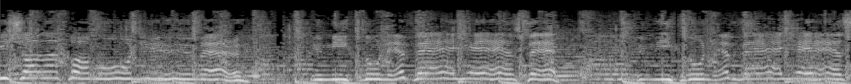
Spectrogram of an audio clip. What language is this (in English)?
Romanian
